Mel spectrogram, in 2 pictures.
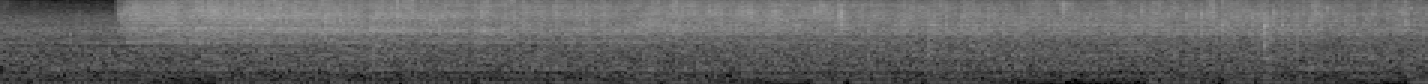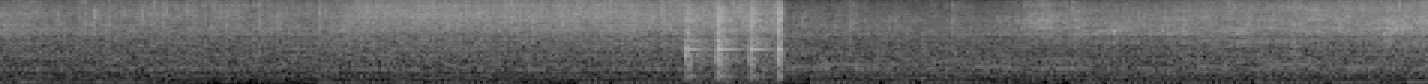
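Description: Tomato puree sizzling and spattering in hot oil in a stainless steel pot, the sizzle starting about half a second in as the puree goes in, while a wooden spoon stirs it. A brief cluster of louder, sharper sounds comes about nine seconds in.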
